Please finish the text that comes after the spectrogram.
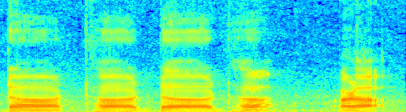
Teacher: वर्ग ट का ट वर्ग में ट ठ ड ढ अड़ इसका उच्चारण स्थान है मुर्धा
